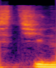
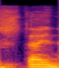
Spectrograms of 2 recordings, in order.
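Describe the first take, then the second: First: The name ends with an 'ee' vowel sound. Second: The name ends with an 'eye' vowel sound.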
